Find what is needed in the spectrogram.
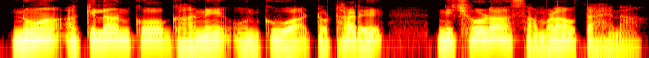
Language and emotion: Santali, neutral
